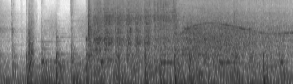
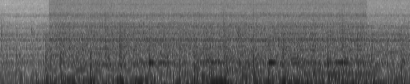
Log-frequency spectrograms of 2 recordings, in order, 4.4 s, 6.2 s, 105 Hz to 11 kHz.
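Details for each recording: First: 2004 Mini Cooper S R53, stored five years, after a smoke test for a suspected vacuum leak causing surging idle: starter cranks and the engine runs unevenly briefly, then settles into a steady smooth idle. Normal idle. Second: 2004 Mini Cooper S R53, re-run after its surging idle seemed cured, before buttoning up: rough, uneven idle with an irregular low rumble and scattered rattles. An unexpected new noise of unknown source.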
